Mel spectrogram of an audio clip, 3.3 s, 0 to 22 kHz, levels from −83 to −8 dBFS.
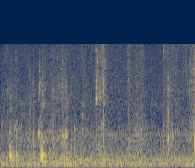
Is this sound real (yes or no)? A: yes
